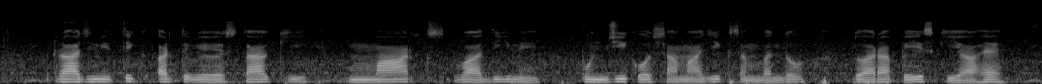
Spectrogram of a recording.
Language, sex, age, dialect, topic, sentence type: Hindi, female, 31-35, Hindustani Malvi Khadi Boli, banking, statement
